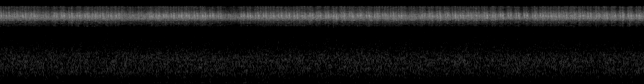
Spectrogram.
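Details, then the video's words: Stridulating crickets fill the air with a constant high, shrill ringing trill; a brief softening a little past two seconds, then the same unwavering chorus resumes, without other sounds. "Most relaxing cricket sound for 8 hours"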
